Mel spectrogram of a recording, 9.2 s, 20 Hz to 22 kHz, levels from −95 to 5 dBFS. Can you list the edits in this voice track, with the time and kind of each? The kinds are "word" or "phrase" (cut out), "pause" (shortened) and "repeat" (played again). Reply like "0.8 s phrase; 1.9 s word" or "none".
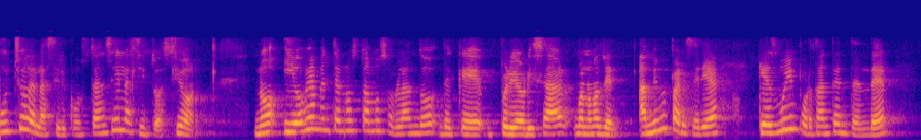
none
